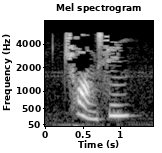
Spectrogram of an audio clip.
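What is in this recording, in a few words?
"创新", Mandarin Chinese; hsk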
